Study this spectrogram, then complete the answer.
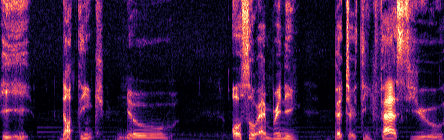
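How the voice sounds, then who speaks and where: A put-on character voice from a man, very deep and low, husky and raspy, at a very slow pace with faint music in the background. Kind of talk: broken, simple speech. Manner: playful, menacing.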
